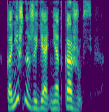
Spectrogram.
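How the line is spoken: Angry snap. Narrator (Russian): зло бросила Ксения

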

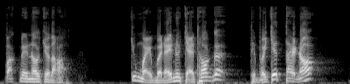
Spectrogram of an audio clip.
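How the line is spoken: Furious yelling. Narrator (Vietnamese): Thằng Hoàng lúc này mới định thần lại, nó tức tối gào lên

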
